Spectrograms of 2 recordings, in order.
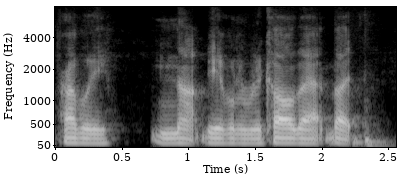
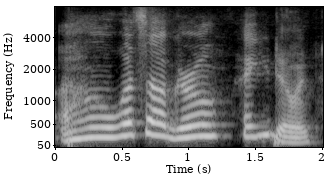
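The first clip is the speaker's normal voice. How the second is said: high, happy hello to a friend; excited greeting; 9 semitones higher than usual. Real, not acted. Greeting a viewer he recognizes.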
